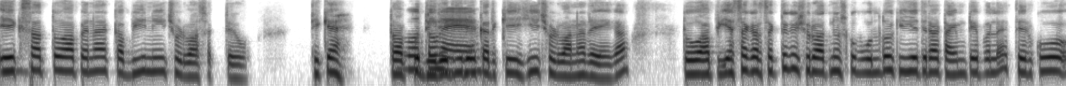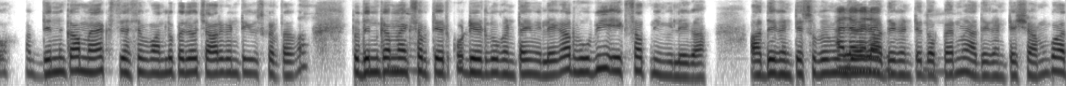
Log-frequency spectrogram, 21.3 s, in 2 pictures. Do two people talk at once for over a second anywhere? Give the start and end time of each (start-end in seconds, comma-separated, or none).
19.1-20.4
